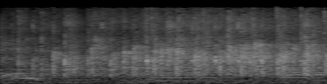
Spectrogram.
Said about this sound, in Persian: یه دست به افتخارشون بزنید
